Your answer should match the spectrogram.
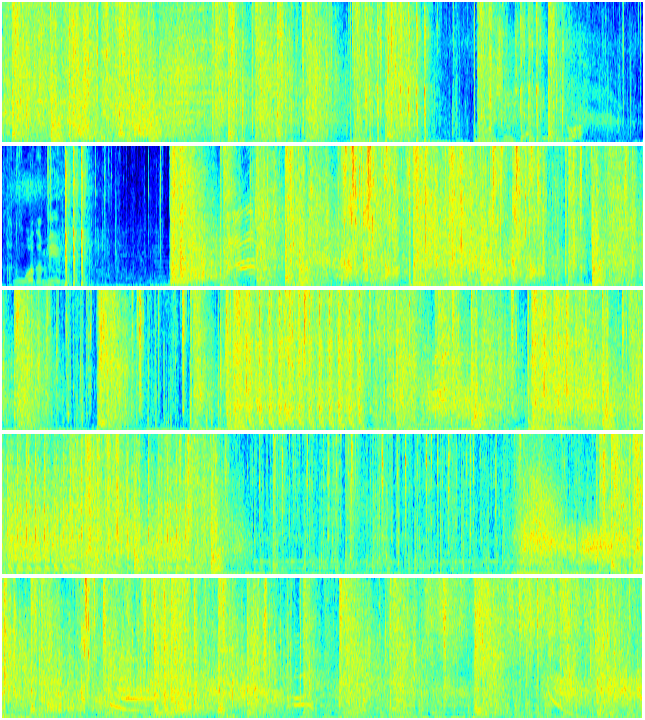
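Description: Dense gunfire in rapid, nearly continuous bursts, with bullet impacts. The firing thins out briefly from about four to eight seconds in, then comes back.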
